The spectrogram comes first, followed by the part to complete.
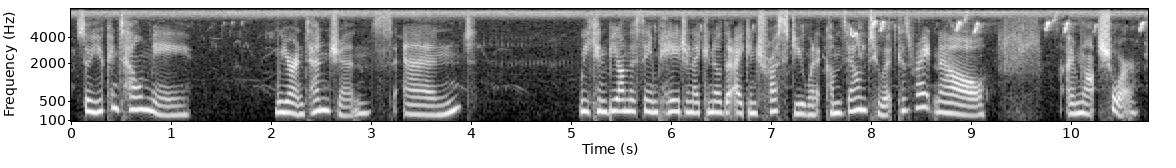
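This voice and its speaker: A woman playing a tabletop game in character, speaking in a probing, measured way. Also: fairly high pitch, mellow. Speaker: player.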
